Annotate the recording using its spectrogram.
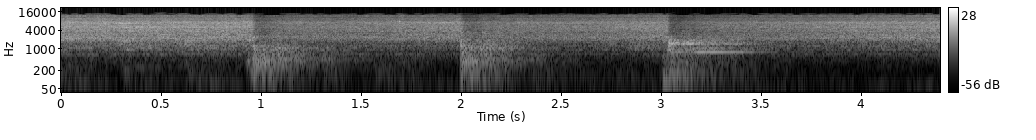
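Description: Metal knocks and clanks loudly as a man works on machinery.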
